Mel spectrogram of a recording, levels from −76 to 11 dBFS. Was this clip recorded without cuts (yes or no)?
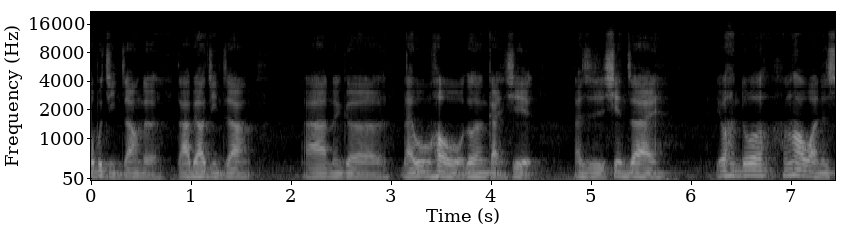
yes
